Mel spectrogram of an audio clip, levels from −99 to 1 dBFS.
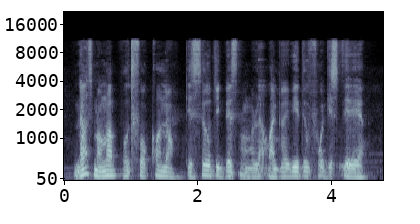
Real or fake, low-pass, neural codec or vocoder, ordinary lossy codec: fake; 10.8 kHz; codec, 24 kHz, 0.9 kbps, WavTokenizer, medium music audio release; MP3, 96 kbps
